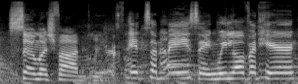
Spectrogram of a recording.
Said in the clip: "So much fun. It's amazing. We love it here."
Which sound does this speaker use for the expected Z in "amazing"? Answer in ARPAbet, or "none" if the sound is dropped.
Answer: Z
